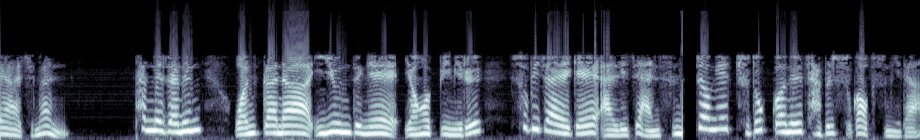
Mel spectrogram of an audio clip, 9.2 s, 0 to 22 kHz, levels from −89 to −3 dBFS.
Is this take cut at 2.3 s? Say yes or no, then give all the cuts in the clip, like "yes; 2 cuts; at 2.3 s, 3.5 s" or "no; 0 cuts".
no; 1 cut; at 7.0 s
